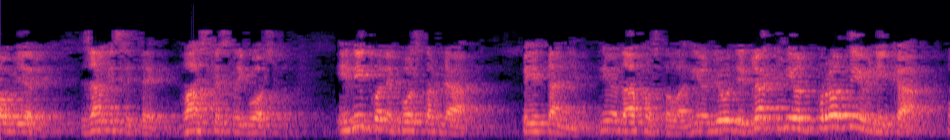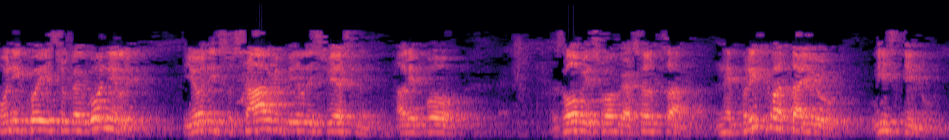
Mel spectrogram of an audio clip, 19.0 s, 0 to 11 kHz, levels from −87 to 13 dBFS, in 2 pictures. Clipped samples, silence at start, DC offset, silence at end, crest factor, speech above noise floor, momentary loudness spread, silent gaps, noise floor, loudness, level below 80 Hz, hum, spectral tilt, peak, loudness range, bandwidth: under 0.1%; 0 s; under 0.1%; 0 s; 18 dB; 25 dB; 13 LU; none; -43 dBFS; -18 LUFS; -58 dBFS; none; -9 dB/octave; 0 dBFS; 4 LU; 5.8 kHz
